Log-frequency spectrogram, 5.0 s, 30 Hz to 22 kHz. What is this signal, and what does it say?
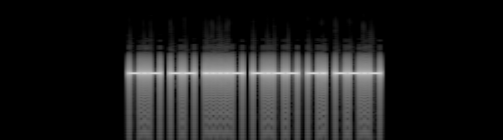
Morse code, heard as a keyed tone, about 34 wpm, 700 Hz. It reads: KM4YNQ
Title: USA Call Signs Repeated 2x 35wpm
